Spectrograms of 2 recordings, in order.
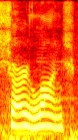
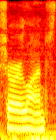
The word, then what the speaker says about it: Shore Lunch: shoreline no short brunch it's pronounced shar lunch but it's not shower lunch they ran out dude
